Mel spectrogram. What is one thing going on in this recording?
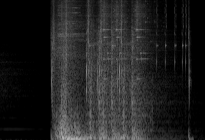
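A treasure chest opens with a burst of sparkling sound.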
